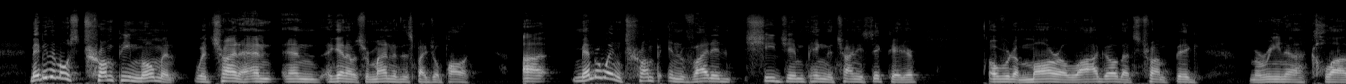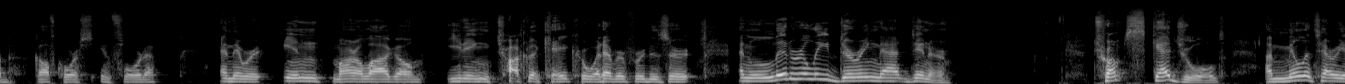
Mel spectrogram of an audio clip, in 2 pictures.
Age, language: 50-69, English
